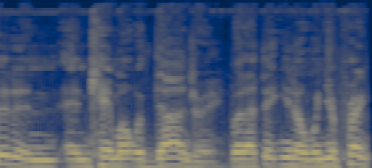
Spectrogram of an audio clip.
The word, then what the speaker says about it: Dondre: but the name, it's Dondre. Yes. Spell that for me. It's D-O... D-O-N-D-R-E. Right. And there's an accent over the E. An accent on your name is an A sound.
